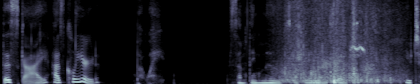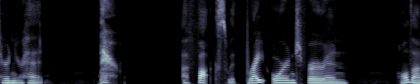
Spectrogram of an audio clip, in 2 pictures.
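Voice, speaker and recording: A woman tells a children's campfire story in a slow, soothing voice, dropping to whispers and leading call-and-response. Her voice sits at a middle pitch. The recording is dry and close. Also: no room sound.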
